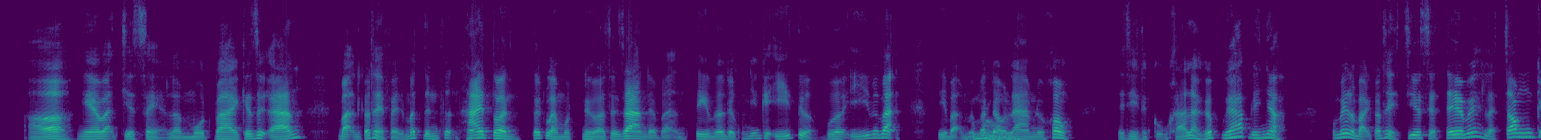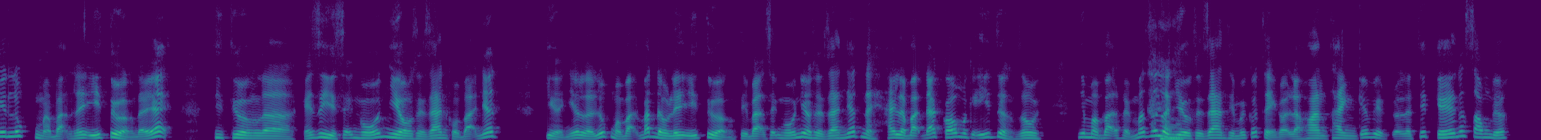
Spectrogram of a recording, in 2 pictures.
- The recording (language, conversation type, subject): Vietnamese, advice, Chủ nghĩa hoàn hảo làm chậm tiến độ
- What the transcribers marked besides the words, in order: tapping; other background noise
